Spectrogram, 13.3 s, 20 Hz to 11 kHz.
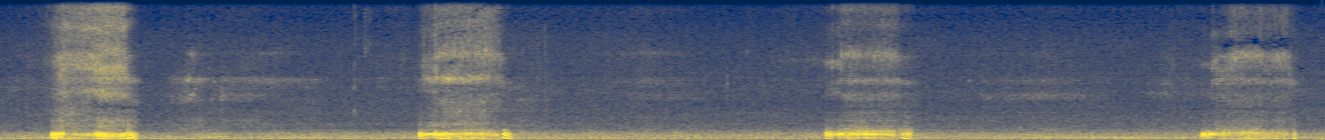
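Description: Four loud, rattling snores at about 16 breaths a minute from a sleeping pug, with quiet steady room noise between them.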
